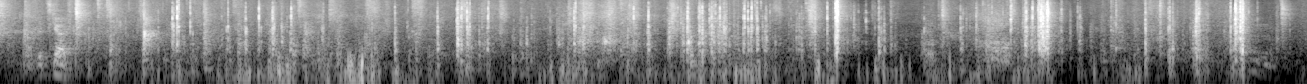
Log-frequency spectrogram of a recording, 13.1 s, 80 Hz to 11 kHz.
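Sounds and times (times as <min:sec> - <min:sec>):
footsteps on paving: 0:00.0 - 0:06.9
handheld camera rustling: 0:00.8 - 0:13.0.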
